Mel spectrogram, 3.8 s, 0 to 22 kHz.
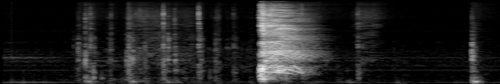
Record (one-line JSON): {"cough_length": "3.8 s", "cough_amplitude": 23242, "cough_signal_mean_std_ratio": 0.24, "survey_phase": "beta (2021-08-13 to 2022-03-07)", "age": "45-64", "gender": "Male", "wearing_mask": "No", "symptom_none": true, "smoker_status": "Ex-smoker", "respiratory_condition_asthma": true, "respiratory_condition_other": true, "recruitment_source": "REACT", "submission_delay": "1 day", "covid_test_result": "Negative", "covid_test_method": "RT-qPCR", "influenza_a_test_result": "Unknown/Void", "influenza_b_test_result": "Unknown/Void"}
